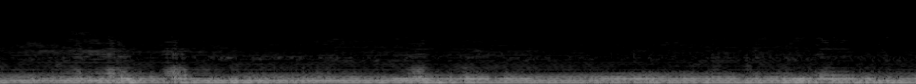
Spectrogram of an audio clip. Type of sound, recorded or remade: remade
